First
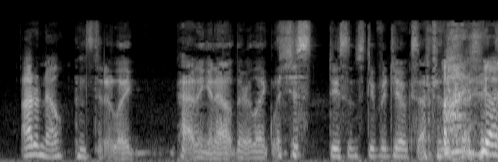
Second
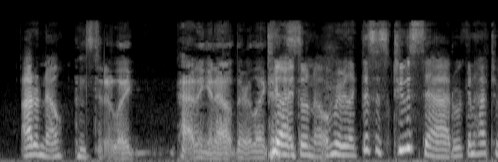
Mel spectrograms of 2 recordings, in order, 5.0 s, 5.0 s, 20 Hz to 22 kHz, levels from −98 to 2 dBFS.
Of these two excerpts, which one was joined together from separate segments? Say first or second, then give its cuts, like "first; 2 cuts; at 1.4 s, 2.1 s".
second; 1 cut; at 2.7 s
